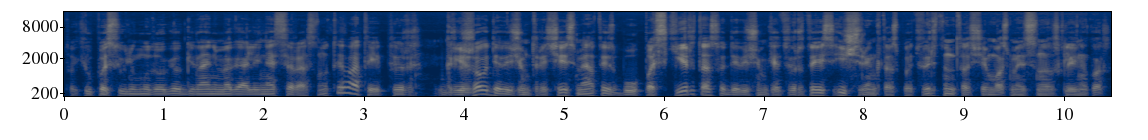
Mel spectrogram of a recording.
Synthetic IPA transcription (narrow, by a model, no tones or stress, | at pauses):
t̪oːkʲuːpɐsʲuːlʲiːmuːd̪ɐʊɡʲɛʊɡʲiʋʲæːnʲɪmʲɛɡɑːlʲɪnʲɛɐt̪ʲsʲɪɾɐ̰st̪nʊt̪ɐɪʋɐt̪ɐɪpɪrɡɾʲiːʒɐʊd̪ʲɛʋʲɪd̪ʲɛʃʲɪmt̪ʲɾʲɛt͡ʃʲɛɪsmʲæːt̪ɐɪsbʊʋpɐsʲkʲiːrt̪ɐsoːdʲɛʋʲɪd̪ʲɛʃʲɪmkʲɛt̪ʲʋʲɪɾt̪ɐɪsɪʃʲɾʲɪŋkt̪ɐspɐt̪ʲʋʲɪɾʲt̪ʲɪnt̪ɐsʃʲɛɪmoːsmʲɛd̪ʲɪtt͡sʲɪnoːsklʲɪnʲɪkoːs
